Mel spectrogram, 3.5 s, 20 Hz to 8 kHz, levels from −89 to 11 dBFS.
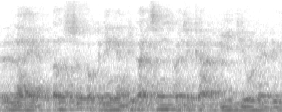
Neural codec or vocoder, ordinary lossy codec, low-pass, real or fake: codec, 16 kHz, 4 kbps, FreqCodec, larger model; none; none; fake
